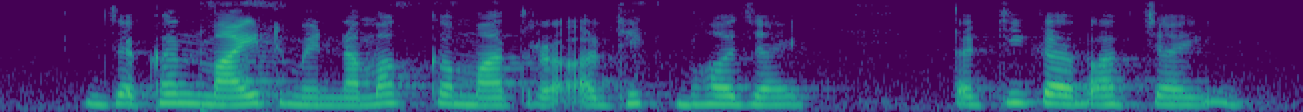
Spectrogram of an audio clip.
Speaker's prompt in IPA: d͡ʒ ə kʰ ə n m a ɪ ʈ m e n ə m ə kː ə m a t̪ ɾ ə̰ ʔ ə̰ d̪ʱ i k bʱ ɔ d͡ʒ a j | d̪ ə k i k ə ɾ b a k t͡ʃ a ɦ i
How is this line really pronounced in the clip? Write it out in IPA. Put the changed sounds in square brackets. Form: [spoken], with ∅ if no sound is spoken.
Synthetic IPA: d͡ʒ ə kʰ ə n m a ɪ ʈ m e n ə m ə kː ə m a t̪ ɾ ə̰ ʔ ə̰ d̪ʱ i k bʱ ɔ d͡ʒ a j | [t̪] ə k i k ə ɾ b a k t͡ʃ a ɦ i

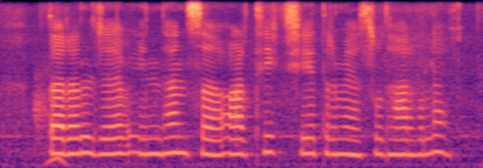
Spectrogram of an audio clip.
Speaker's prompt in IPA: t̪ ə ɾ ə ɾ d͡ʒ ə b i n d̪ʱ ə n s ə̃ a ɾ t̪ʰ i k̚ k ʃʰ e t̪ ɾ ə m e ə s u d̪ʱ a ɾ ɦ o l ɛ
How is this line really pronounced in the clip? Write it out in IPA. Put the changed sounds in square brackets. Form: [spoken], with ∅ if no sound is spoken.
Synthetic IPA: t̪ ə ɾ ə [l] d͡ʒ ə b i n d̪ʱ ə n s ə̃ a ɾ t̪ʰ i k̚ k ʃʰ e t̪ ɾ ə m e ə s u d̪ʱ a ɾ ɦ o l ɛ

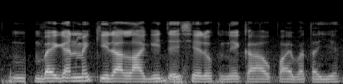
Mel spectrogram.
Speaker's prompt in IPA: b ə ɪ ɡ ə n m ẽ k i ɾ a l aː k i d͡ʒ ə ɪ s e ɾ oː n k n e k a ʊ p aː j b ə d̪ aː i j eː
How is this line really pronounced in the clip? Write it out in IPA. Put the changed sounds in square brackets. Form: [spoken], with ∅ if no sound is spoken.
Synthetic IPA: b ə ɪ ɡ ə n m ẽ k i ɾ a l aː [ɡ] i d͡ʒ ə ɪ s e ɾ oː [∅] k n e k a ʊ p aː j b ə [t̪] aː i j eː

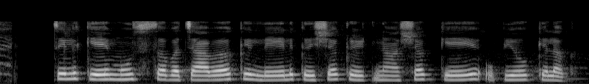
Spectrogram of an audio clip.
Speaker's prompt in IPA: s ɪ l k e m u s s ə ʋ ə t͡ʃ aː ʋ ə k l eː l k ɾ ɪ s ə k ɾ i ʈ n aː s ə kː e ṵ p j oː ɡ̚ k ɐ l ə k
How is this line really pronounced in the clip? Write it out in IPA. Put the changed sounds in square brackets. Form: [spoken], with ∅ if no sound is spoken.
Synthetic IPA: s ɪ l k e m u s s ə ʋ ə t͡ʃ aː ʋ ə k l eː l k ɾ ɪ [ʃ] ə k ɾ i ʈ n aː [ʃ] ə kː e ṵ p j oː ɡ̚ k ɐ l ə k

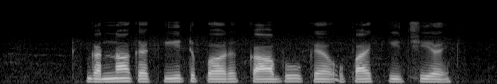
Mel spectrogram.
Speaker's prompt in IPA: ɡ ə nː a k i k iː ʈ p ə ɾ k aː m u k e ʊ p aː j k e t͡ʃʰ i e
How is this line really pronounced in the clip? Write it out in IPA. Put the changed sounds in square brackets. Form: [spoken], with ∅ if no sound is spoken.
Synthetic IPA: ɡ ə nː a k [e] k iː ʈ p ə ɾ k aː [b] u k e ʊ p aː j k [i] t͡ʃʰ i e

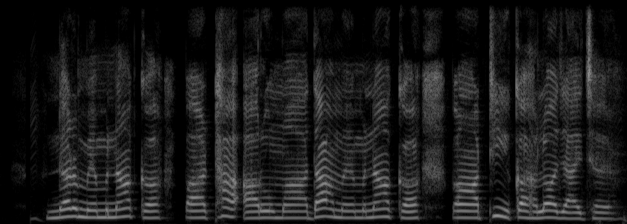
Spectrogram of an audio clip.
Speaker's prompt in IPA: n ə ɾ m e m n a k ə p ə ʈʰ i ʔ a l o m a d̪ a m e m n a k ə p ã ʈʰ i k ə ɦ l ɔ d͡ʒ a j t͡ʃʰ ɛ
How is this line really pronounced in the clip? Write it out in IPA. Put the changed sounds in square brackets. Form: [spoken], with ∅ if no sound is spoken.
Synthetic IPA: n ə ɾ m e m n a k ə p [a] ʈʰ [a] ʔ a [ɾ] o m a d̪ a m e m n a k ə p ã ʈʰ i k ə ɦ l ɔ d͡ʒ a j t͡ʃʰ ɛ

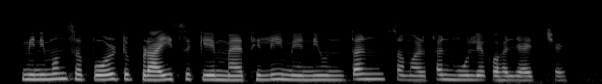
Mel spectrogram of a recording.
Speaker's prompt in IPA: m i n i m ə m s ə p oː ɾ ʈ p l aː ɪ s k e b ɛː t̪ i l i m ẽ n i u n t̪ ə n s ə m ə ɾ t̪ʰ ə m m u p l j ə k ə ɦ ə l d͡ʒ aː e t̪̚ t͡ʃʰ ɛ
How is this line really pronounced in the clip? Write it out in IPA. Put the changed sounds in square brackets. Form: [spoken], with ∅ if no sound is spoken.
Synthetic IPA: m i n i m ə m s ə p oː ɾ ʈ p [ɾ] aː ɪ s k e [m] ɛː [t̪ʰ] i l i m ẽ n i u n t̪ ə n s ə m ə ɾ t̪ʰ ə [n] m u [∅] l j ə k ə ɦ ə l d͡ʒ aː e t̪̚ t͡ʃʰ ɛ

